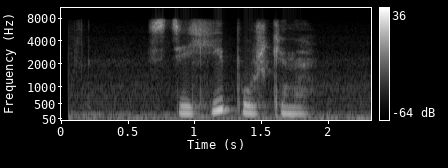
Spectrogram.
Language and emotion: Russian, neutral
